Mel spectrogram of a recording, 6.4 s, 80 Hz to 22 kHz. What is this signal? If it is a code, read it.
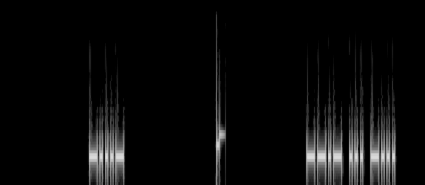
Morse code, heard as a keyed tone, about 28 wpm, 700 Hz. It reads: <BT> QSB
